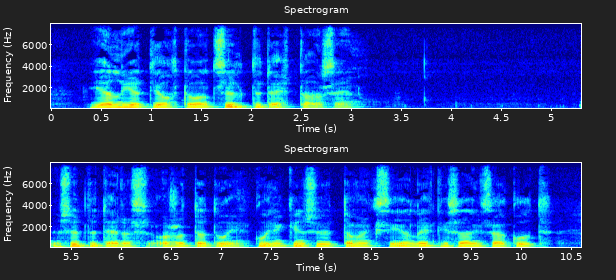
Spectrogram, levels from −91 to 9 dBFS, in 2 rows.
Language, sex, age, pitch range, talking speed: Finnish, male, 60-79, 95-115 Hz, 60 wpm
